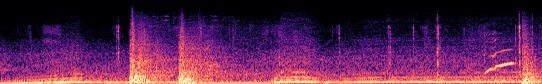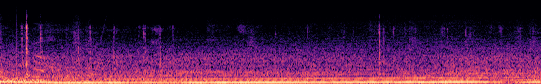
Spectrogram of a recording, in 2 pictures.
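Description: A van engine hums and revs as it drives.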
